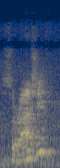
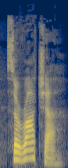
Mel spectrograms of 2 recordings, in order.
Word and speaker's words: sriracha: some of this uh srirachi I never say it right but that's what it is sriracha I like a little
